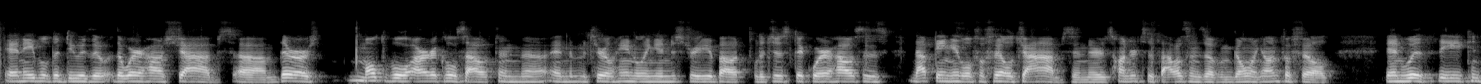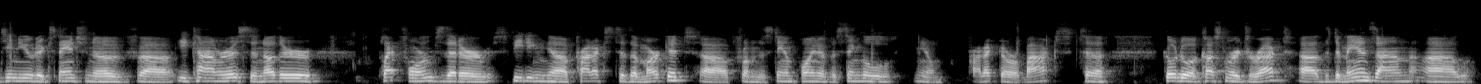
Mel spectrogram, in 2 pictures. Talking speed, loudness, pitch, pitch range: 165 wpm, -16 LUFS, 135 Hz, 125-150 Hz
